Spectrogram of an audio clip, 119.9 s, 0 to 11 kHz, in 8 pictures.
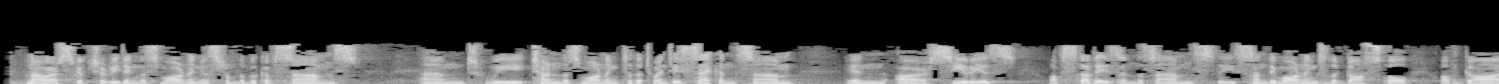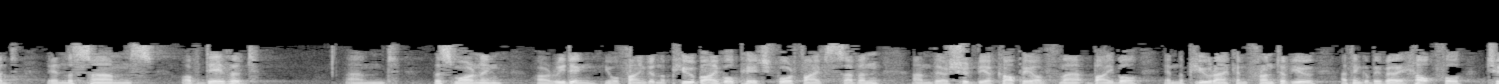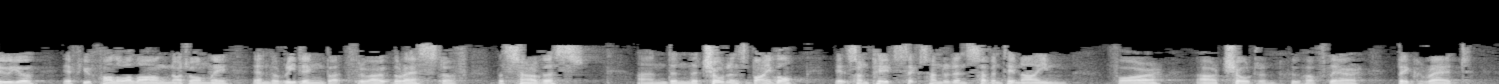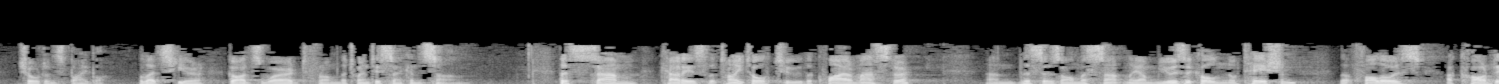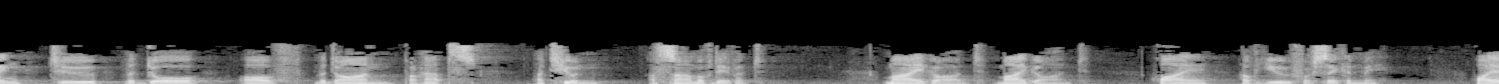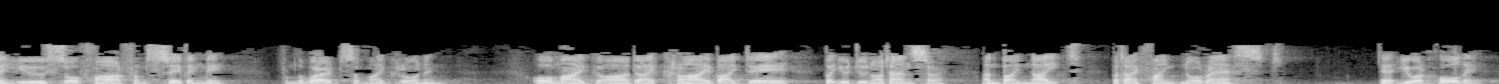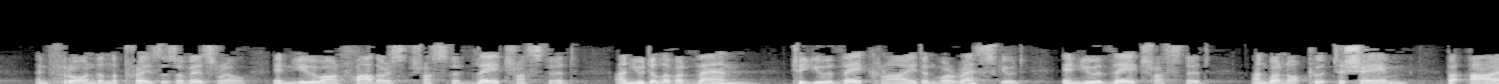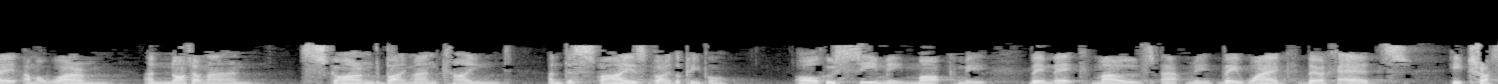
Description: This is a sermon on Psalm 22:1-31.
